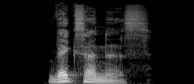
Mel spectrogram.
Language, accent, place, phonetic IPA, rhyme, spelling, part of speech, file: German, Germany, Berlin, [ˈvɛksɐnəs], -ɛksɐnəs, wächsernes, adjective, De-wächsernes.ogg
- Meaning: strong/mixed nominative/accusative neuter singular of wächsern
